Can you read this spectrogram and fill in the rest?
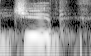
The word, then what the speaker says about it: Job: And we pronounce it Job, not Job, because the O is a U in Hebrew. So it should be Jube, but I can't do it that way, so it's Job, okay?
